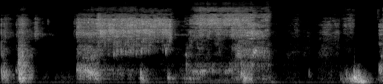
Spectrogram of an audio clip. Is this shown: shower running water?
yes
